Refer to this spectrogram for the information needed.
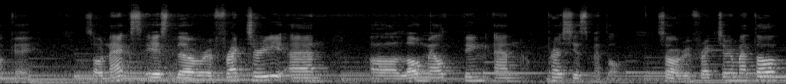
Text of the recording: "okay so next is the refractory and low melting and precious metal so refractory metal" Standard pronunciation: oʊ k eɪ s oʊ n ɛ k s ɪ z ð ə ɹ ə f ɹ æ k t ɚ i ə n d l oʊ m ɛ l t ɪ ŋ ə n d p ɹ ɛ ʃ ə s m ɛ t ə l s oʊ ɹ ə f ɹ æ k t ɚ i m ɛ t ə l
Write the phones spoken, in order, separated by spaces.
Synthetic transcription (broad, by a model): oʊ k eɪ s oʊ n ɛ k s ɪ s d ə ɹ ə f ɹ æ k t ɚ i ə n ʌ l oʊ m ɛ l t ɪ ŋ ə n p ɹ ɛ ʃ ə s m ɛ t ə l s oʊ ɹ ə f ɹ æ k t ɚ i m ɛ t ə l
